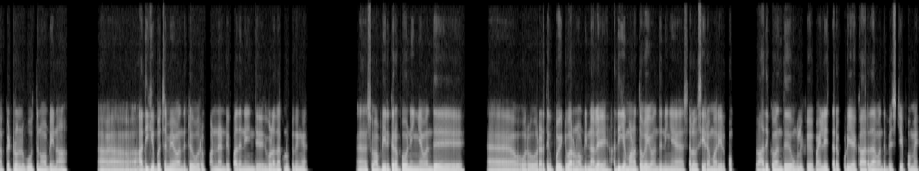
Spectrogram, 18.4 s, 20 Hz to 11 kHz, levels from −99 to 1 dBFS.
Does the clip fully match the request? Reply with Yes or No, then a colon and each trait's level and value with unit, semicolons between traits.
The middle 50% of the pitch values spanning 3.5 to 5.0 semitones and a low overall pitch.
No: average, 2.8 semitones; low, 120 Hz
